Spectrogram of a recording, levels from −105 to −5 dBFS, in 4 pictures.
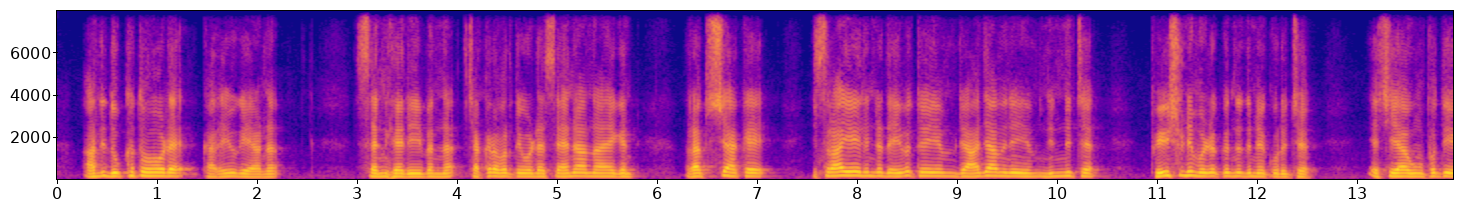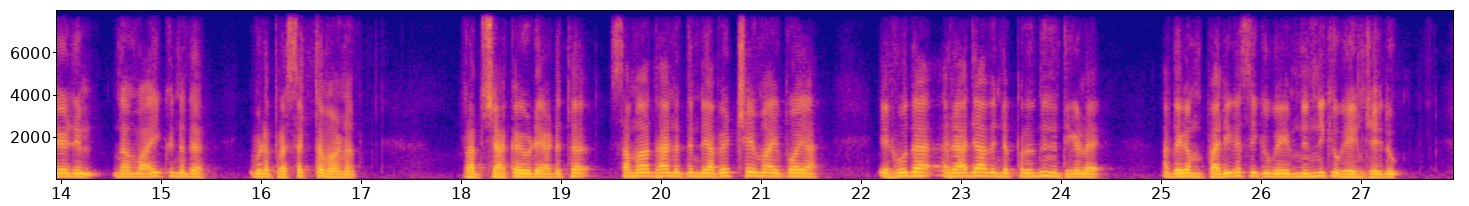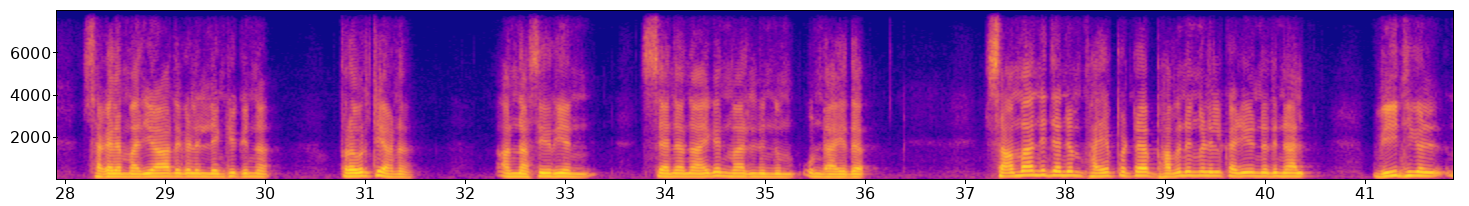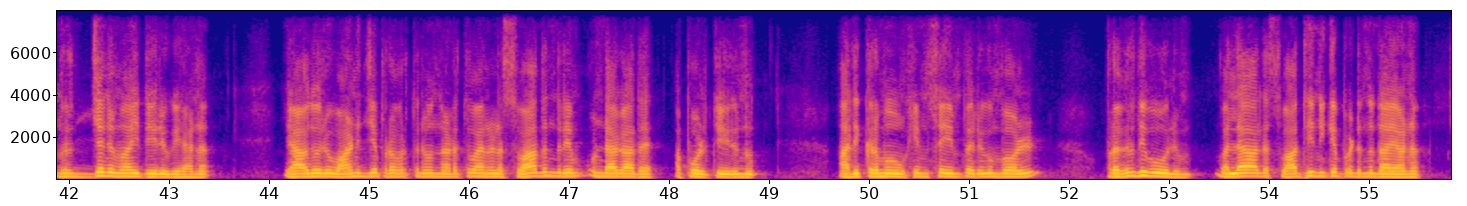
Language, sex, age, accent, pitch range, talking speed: Malayalam, male, 60-79, native, 135-160 Hz, 65 wpm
